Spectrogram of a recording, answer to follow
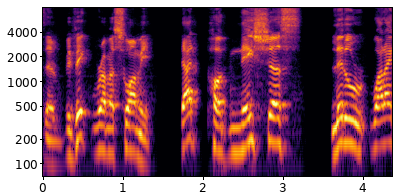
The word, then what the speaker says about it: Vivek Ramaswamy: Vivek Ramaswamy. That's how he says it. Vivek Ramaswamy.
